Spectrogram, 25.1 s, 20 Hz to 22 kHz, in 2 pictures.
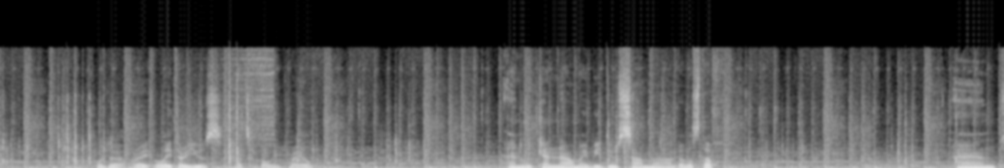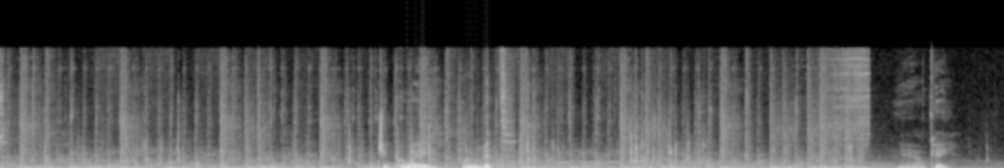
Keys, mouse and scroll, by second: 2.8 Return, 2.8-4.3 drag, 4.8 Tab, 5.3-5.9 scroll up 1, 5.9 click, 6.5-9.2 middle drag, 7.0-7.4 scroll up 2, 7.4 ctrl+b, 9.2 click, 9.3 middle click, 9.7-10.2 scroll, 10.2 click, 11.1 ctrl+b, 13.3 click, 15.9 x, 17.0 shift+click, 17.7 g, 18.5 Escape, 19.0 f, 19.5 click, 19.9 shift+click, 20.3 f, 20.6 scroll down 1, 20.8 Tab, 21.3-24.0 middle drag, 22.4-22.8 scroll down 2, 22.8-24.0 scroll up 2, 24.0 click, 25.0 scroll up 1.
